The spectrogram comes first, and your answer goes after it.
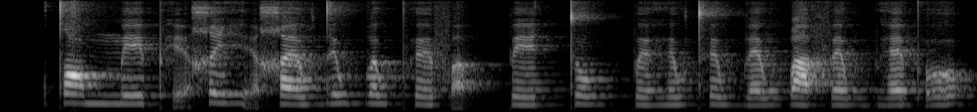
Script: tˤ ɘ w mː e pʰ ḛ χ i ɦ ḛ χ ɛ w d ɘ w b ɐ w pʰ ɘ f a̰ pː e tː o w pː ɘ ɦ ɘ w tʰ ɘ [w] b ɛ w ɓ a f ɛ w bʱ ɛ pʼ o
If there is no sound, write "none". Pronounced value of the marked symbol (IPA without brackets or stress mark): w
